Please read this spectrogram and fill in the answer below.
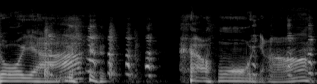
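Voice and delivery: very slow, swooping, sing-song Wisconsin drawl. After an ice fishing joke, quote a woman's reply in a Wisconsin accent. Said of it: "with her Wisconsin accent".

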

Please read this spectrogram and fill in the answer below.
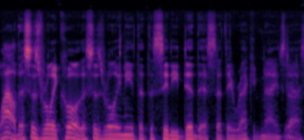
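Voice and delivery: ordinary talk

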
